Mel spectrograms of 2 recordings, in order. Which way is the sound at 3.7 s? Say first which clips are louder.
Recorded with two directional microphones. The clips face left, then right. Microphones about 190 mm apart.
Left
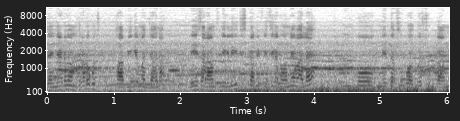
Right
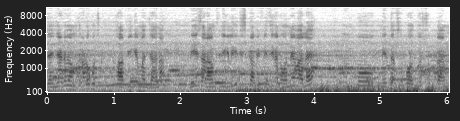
Left 1 dB; 15° left (ahead or behind).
